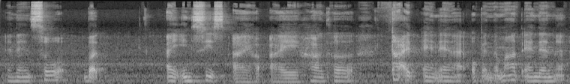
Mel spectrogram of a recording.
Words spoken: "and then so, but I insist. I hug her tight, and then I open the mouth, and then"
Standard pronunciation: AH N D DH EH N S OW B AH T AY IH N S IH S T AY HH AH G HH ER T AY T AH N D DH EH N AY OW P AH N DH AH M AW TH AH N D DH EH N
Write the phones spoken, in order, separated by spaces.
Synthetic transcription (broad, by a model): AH N D EH N S OW B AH T AY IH N S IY S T AY HH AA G HH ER T AY T AH N D EH N AY OW P AH N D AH M AW T AH N D EH N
